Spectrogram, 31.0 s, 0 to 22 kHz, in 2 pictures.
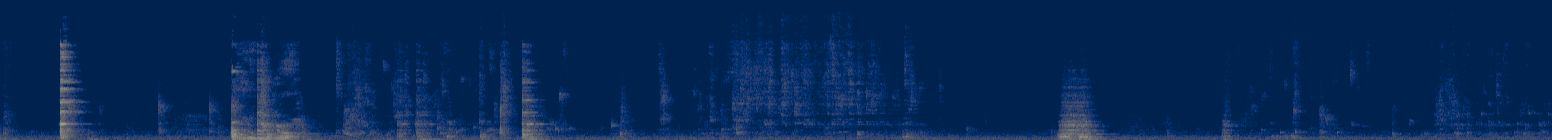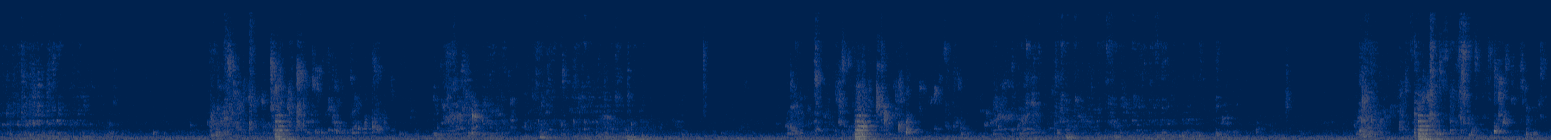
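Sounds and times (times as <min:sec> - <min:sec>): clinks of glass and utensils: 0:00.6 - 0:01.0
liquid trickling and dripping: 0:11.7 - 0:31.0.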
